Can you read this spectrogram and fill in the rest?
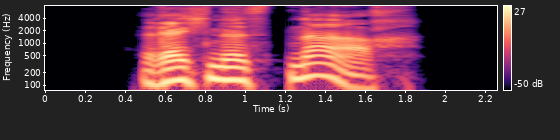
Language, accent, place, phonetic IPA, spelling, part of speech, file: German, Germany, Berlin, [ˌʁɛçnəst ˈnaːx], rechnest nach, verb, De-rechnest nach.ogg
- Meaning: inflection of nachrechnen: 1. second-person singular present 2. second-person singular subjunctive I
